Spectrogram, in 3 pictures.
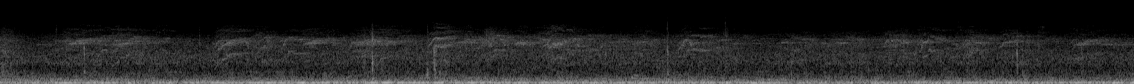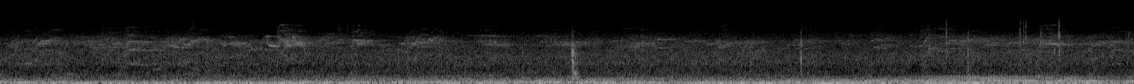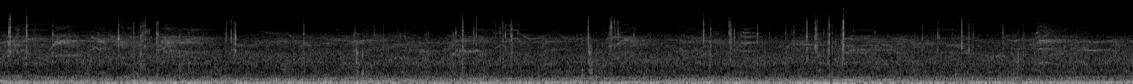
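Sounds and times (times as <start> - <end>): birds chirping: 0.0 - 34.0
sharp clicks: 20.4 - 33.7.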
